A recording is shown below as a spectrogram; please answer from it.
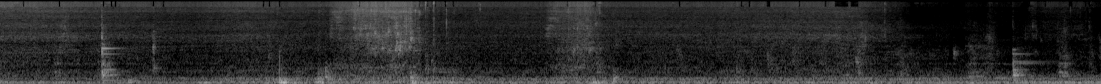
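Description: Half a cup of water goes into a pot of snack mixture seasoned with cayenne pepper, a soft splashing pour joined by sizzling and stirring in a quiet kitchen, with a few brief louder bursts of water.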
